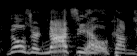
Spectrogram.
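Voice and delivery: loud, high alarmed yell; mock alarmed shout. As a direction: shout it like a panicked warning.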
